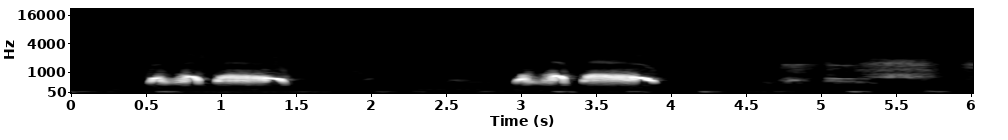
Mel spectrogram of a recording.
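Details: Spotted dove calling, used daily to rouse newly caught doves: two phrases about 2.5 seconds apart, each a doubled short note and a long burred coo, followed by faint, higher wavering sounds.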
